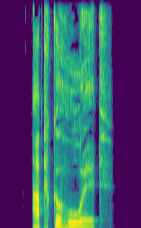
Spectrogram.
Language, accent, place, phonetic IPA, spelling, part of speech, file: German, Germany, Berlin, [ˈapɡəˌhoːlt], abgeholt, verb, De-abgeholt.ogg
- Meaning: past participle of abholen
